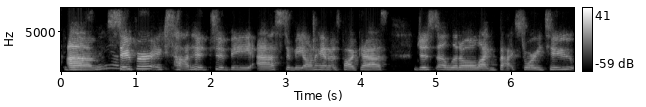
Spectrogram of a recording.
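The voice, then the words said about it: Southern American accent. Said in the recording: “if you can't tell by my accent, I am a Southern girl”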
